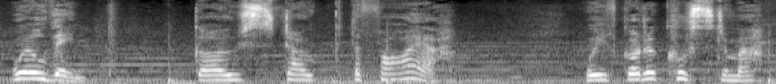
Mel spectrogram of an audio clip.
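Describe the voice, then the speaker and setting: A woman's voice: on the high side, unhurried, music in the background, close to an everyday voice. A woman playing a self-assured master armorer in a video game, courteous, composed and direct. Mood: warm, confident. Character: self-assured, polite female master armorer, plain-spoken and firm. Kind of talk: video game character acting.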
